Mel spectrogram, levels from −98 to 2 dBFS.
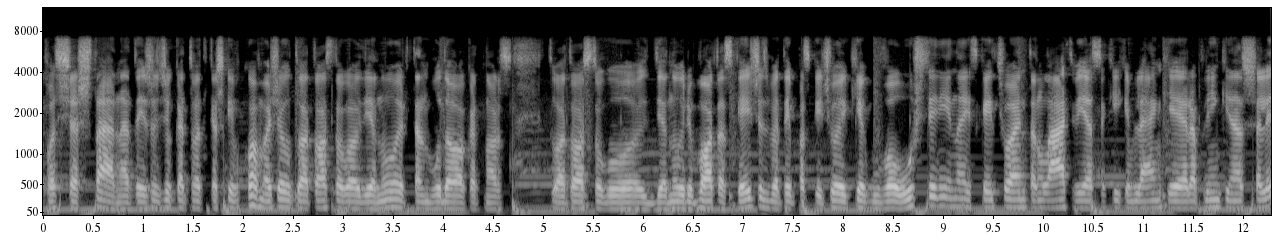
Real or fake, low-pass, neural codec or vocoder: real; 7.2 kHz; none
